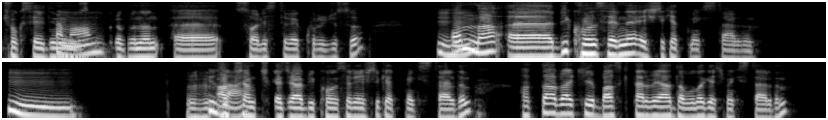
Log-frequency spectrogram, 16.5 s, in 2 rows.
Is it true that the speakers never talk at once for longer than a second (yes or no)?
yes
